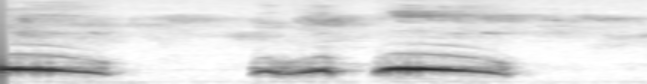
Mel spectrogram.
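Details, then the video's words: Female spotted dove kept in captivity, calling to excite males: a long hollow coo sliding downward, a pause, then a short wavering coo followed by another long descending coo, all low-pitched and clean. "Tiếng Chim Cu MÁI GÁY kích trống mới nuôi hiệu quả,cu gáy mái hạp bổi,Cu đất mái gáy gọi kích cu nhà"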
